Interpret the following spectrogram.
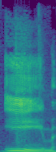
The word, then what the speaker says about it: Eyam: Eyam, Derbyshire, the village that chose to die. Eyam, pronounced Eam, sits in the Derbyshire Dales within the Peak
